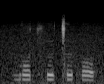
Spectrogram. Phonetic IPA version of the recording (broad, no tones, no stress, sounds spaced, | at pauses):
ɡ o t͡sʰ ɯ ǀ ɯ h o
